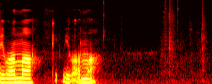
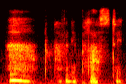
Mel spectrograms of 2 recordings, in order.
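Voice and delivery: whispered dismay; 8 dB quieter than usual. Real, not acted. Gasp then whispered worry.

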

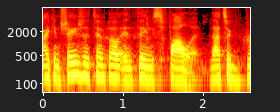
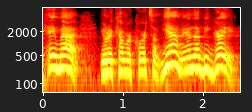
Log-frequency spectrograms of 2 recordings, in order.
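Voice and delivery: higher and quick, breezy buddy banter; retold studio chat; 6 semitones higher, faster than usual. Asking friend Matt to come record, light quick banter. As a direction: toss it off like friends setting up a session. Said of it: "I'm like".

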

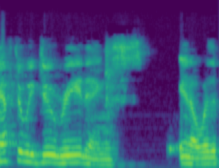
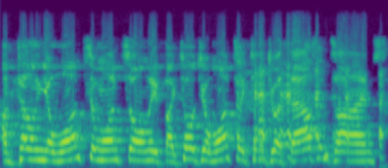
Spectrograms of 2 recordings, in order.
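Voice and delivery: higher, laughing, bossy parent lecture; a playful parent telling off the kids; mock scolding; 6 semitones higher than usual. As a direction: nag them like a fed-up parent, grinning.

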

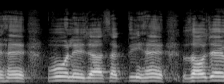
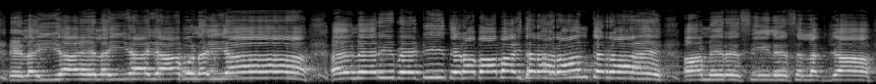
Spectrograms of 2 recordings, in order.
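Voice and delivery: wailing lament; 7 semitones higher than usual. Acted. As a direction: cry it out as a grieving father's voice. Father's voice calls from body.

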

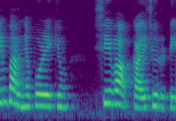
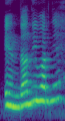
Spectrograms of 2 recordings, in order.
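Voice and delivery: louder, higher, stunned question; shocked demand; 8 semitones higher, 5 dB louder than usual. A narrator's reading. Victim learning who hurt his brother, shocked. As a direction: burst out in disbelief.

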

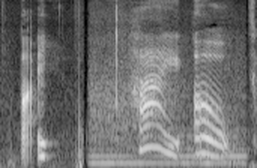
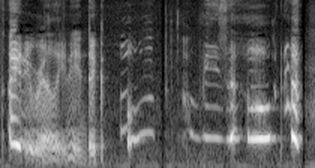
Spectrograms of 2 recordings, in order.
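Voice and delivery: crying; 6 dB louder than usual. Real, not acted. Signing off while still crying.

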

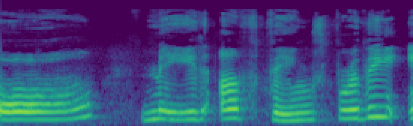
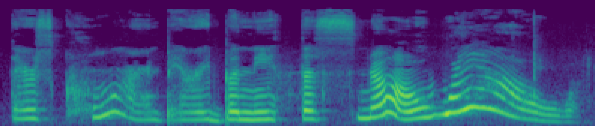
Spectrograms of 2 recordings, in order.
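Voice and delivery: amazed; 3 semitones higher, slower than usual. Real, not acted. Reader marvels with children at buried corn, amazed. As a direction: marvel slowly, stretching the last word.

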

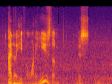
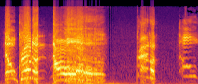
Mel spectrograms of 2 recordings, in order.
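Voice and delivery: shrieking far higher and much louder; mock anguished scream; 10 dB louder, much slower than usual. Commentator screaming as Groudon crashes, mock anguish. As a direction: scream it like your hero just fell.

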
